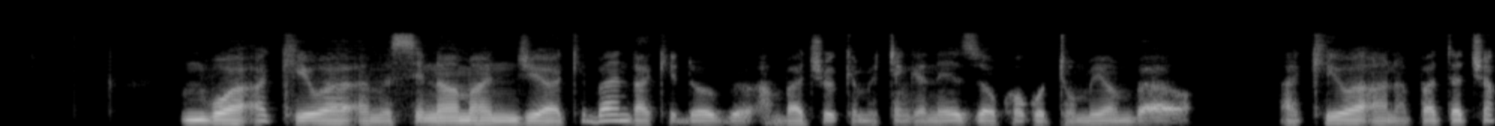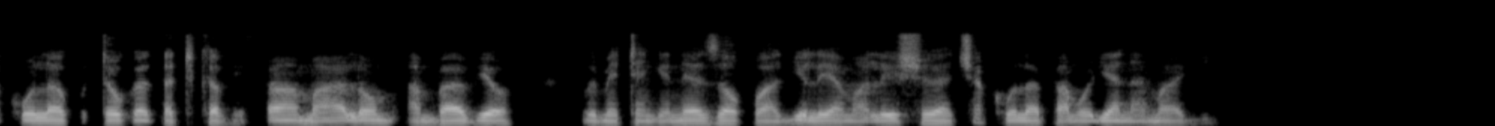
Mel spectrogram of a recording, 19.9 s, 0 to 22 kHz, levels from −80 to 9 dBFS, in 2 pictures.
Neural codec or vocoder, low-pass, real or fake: codec, 16 kHz, 0.5 kbps, X-Codec, WavLM features, trained on Multilingual LibriSpeech; 7.2 kHz; fake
